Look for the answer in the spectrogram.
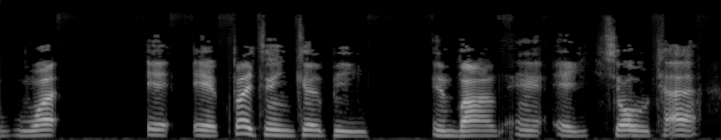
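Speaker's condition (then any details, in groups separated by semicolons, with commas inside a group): Cerebral palsy; from birth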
